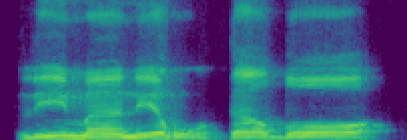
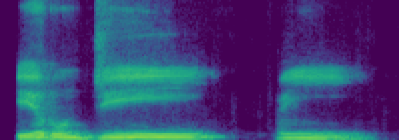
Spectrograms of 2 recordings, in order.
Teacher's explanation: Ini kan menyelisih kaidah yang nomor 2 ini. Rohnya sukun Tapi ini sebelumnya kasroh yang bukan asli, sehingga rohnya ini dibaca tebal.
